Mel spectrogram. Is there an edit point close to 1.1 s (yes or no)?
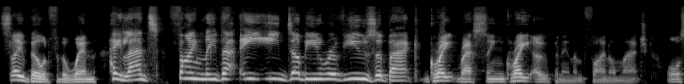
yes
